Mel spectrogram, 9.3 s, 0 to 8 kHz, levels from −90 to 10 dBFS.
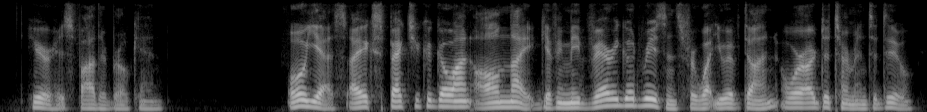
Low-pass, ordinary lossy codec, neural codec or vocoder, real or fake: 7.2 kHz; Opus, 32 kbps; none; real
